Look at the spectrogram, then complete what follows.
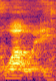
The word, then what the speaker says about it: Huawei: So they're also planning on making a 6-inch version, and so that's going to actually be made by Huawei. I think that's how you pronounce it, Huawei.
